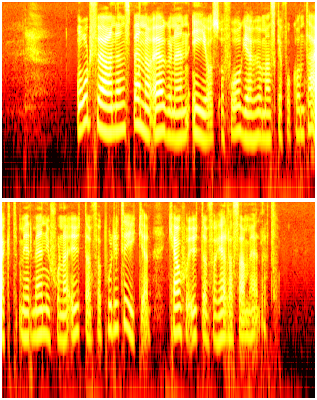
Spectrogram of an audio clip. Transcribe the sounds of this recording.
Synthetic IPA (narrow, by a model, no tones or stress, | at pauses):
uːɖfœːɾand̪ənspɛnːəɾʔøːɡɔnənɪɔsɔfɾoːɡaɾɦɵɾmanskafoːkʰɔnt̪ʰa̰kt̪meːd̪mɛnːɪɧʊɳa̰ʔʉ̟ːt̪anfœːɾpʰʊlɪt̪ʰiːkə̰nkʰanɧəʔʉ̟ːt̪anfœːɾheːlasa̰mhɛ̰lːət̪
